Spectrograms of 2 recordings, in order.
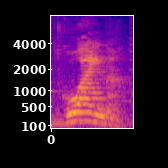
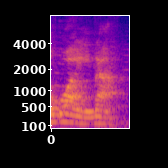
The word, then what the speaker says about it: Guaynaa: ¿Cómo se pronuncia su nombre? Guayna, no Guayna.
